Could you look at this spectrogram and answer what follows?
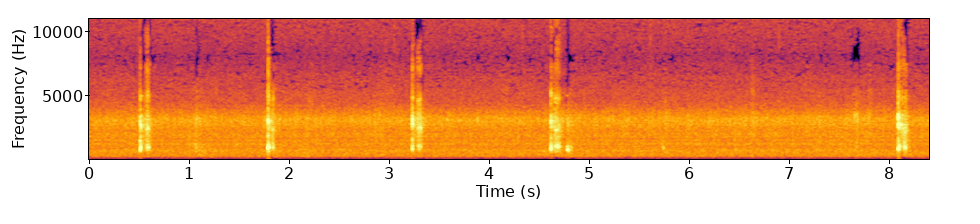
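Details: Twin sisters: five sharp, brief gulping bursts at irregular intervals over about eight seconds, each a quick catch of breath; hiccups.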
